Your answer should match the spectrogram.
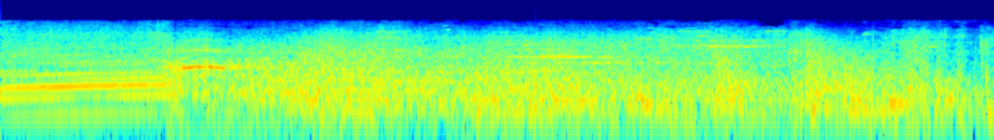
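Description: A car driven by a blindfolded driver revs its engine with a rising harmonic whine, then breaks into loud, sustained tyre screeching and roaring as it speeds away, filling the whole stretch with harsh, noisy sound.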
